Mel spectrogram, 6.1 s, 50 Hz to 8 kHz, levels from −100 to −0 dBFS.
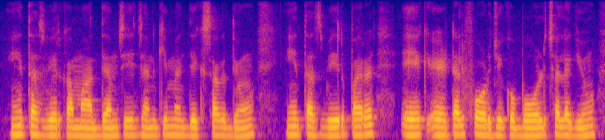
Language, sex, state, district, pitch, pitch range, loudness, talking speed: Hindi, male, Uttarakhand, Tehri Garhwal, 125 Hz, 120-130 Hz, -18 LUFS, 210 wpm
